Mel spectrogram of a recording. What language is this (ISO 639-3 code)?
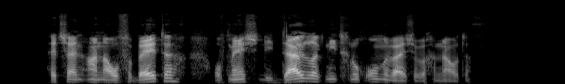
nld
